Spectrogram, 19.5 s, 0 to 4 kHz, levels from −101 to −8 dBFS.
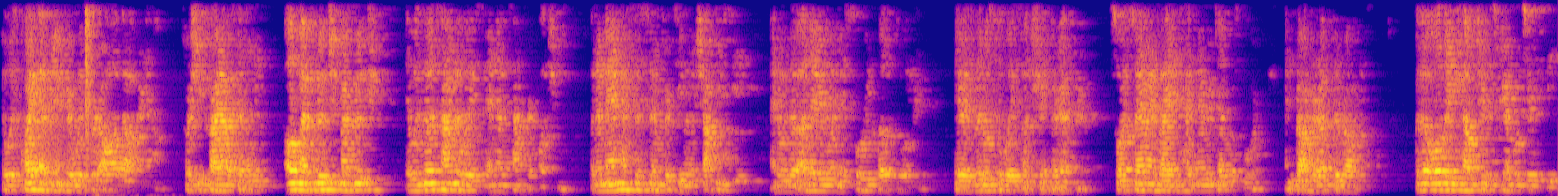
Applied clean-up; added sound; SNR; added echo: classical method WPE with log-MMSE.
